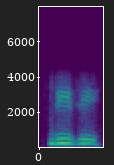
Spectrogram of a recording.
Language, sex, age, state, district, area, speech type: Urdu, female, 18-30, Delhi, North West Delhi, urban, conversation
